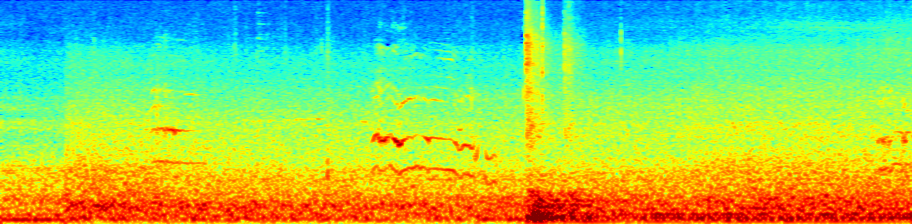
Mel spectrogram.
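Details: Hungry homeless kitten, a street cat, meowing constantly while eating: a few short falling meows, one wavering, over low rumbling traffic noise with a bump near the middle.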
